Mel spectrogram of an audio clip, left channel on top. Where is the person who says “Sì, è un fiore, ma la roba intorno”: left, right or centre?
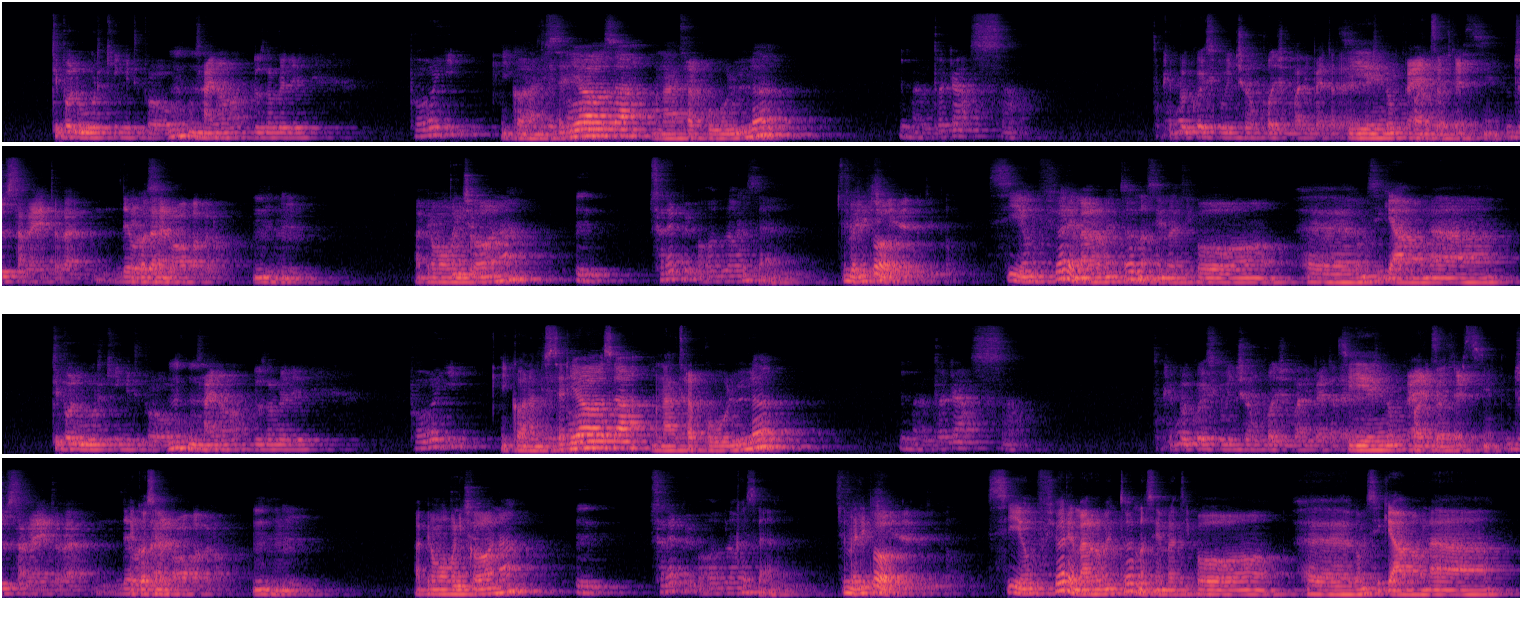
Right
